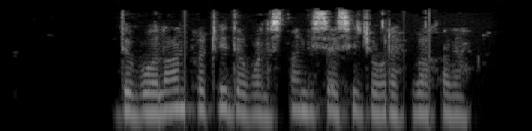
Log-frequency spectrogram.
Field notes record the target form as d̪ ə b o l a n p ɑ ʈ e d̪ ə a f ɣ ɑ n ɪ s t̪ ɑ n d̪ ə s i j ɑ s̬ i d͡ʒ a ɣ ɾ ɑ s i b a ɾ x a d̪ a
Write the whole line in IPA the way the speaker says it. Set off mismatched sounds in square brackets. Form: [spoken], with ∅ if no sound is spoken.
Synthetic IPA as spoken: d̪ ə b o l [ɑ] n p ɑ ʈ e d̪ ə a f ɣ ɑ n ɪ s t̪ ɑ n d̪ ə s i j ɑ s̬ i d͡ʒ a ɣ ɾ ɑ [f] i b a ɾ x a d̪ a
